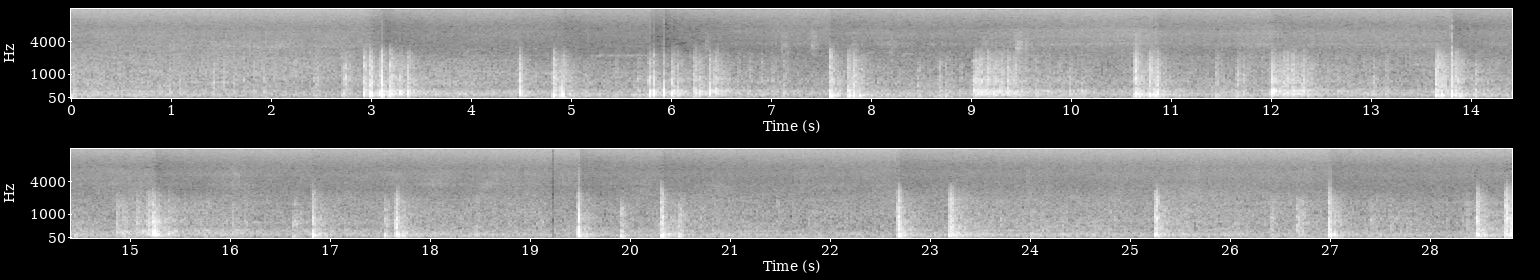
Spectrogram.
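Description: Aerial fireworks shells bursting during a display: loud, sharp bangs at irregular intervals of about one to two seconds, each trailing off in an echo. The bangs begin about three seconds in, after a quieter stretch.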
